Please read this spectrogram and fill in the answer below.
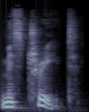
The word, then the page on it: mistreat: British English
